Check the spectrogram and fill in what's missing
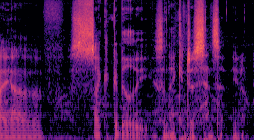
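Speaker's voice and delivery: breathy secret whisper, as if sharing magic; mock mysterious whisper. Teasing the guest with a whispered psychic claim, mock mysterious. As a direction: whisper it like a party trick.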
